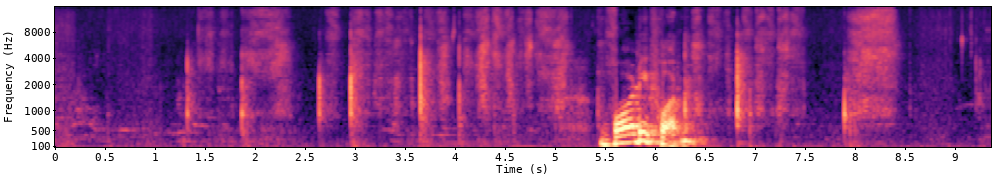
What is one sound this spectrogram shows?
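Chalk taps and scratches on a chalkboard.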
